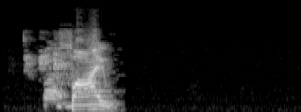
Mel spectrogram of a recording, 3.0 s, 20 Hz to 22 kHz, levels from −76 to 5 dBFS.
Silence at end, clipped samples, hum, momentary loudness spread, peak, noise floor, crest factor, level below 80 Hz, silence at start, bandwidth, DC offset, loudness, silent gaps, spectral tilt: 1.85 s; under 0.1%; none; 18 LU; 0 dBFS; -65 dBFS; 18 dB; -60 dBFS; 0.25 s; 15.5 kHz; under 0.1%; -12 LUFS; none; -3.5 dB/octave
